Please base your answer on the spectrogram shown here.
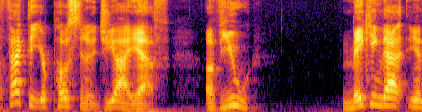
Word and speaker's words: GIF: I think it should be GIF, but I think the original intention was GIF.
